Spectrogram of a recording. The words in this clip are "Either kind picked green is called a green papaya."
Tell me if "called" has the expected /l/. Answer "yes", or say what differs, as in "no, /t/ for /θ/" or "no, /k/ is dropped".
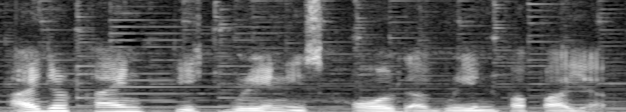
yes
